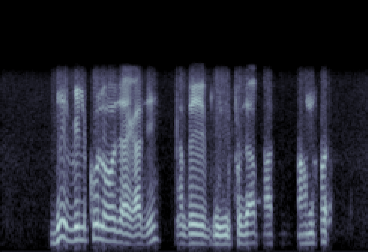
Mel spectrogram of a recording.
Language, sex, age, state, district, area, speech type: Hindi, male, 30-45, Bihar, Madhepura, rural, conversation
